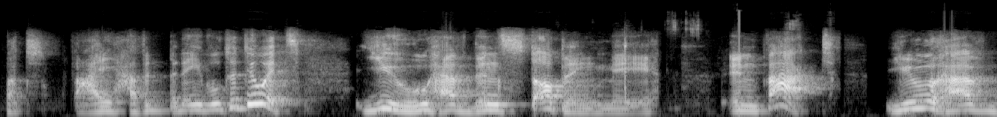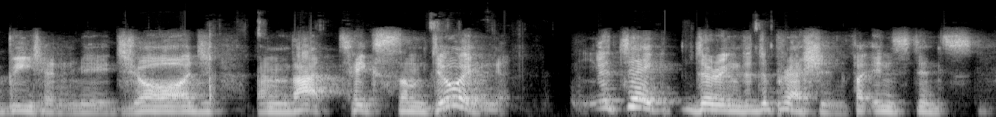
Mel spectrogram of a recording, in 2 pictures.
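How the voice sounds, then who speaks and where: A man acting as a rich, condescending, scheming old tycoon in a radio play, with a gravelly, theatrical delivery. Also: medium pitch, sing-song, takes it slowly, sharp tone, heavily acted. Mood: smug, persuasive.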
